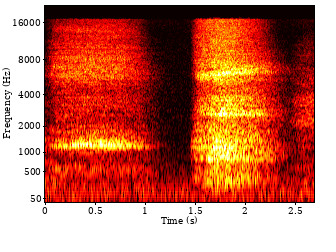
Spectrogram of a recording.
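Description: Two sharp breaths drawn in, each a hissy rush of air, during a choir breathing warm-up, close and fairly loud with a brief gap between them.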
